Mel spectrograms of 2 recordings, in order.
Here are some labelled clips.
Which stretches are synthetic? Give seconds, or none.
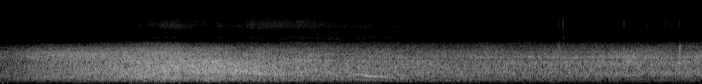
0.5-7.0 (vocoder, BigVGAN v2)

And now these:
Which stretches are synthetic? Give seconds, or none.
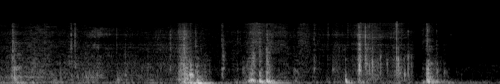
0.9-1.9 (codec, SNAC); 3.2-4.2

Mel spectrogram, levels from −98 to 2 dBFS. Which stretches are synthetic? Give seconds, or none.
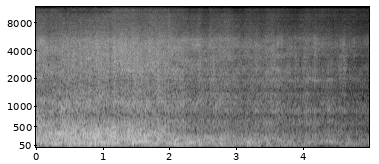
0.0-0.4 (codec, SNAC); 1.1-5.0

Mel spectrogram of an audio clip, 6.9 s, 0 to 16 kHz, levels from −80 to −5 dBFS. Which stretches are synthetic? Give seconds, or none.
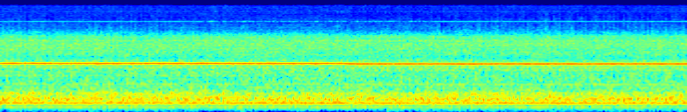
2.0-4.3 (autoencoder, DAC-VAE)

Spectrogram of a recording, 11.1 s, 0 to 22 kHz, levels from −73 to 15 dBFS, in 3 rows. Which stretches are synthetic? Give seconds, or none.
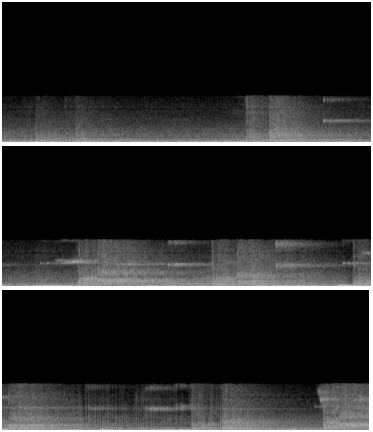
8.1-9.6 (vocoder, BigVGAN v2)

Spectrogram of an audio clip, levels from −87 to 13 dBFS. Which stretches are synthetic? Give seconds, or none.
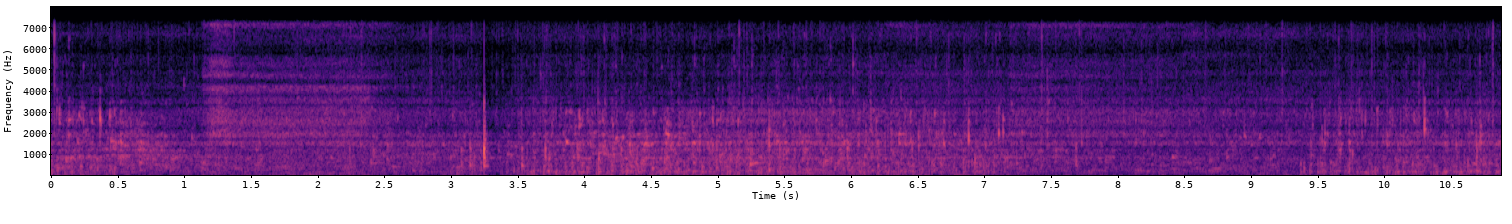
none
